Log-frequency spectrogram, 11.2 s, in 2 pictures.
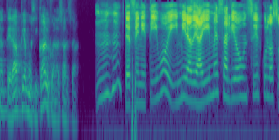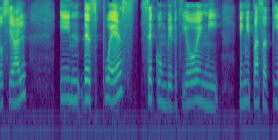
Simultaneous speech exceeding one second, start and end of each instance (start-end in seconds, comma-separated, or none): none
